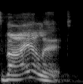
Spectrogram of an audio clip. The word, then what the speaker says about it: Violette: And am I pronouncing the name correctly? Yes, Violet.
